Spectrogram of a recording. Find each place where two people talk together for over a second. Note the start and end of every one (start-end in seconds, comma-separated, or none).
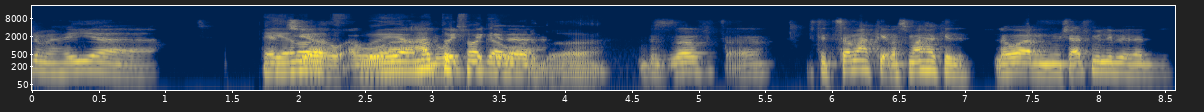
1.7-3.9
